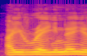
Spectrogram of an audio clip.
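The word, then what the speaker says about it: eirene (εἰρήνη): Well, first of all, this particular word here in the Greek, eirene is the pronunciation, and it talks about the Messiah's peace.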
